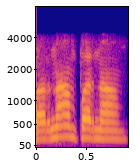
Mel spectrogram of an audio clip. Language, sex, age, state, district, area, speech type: Maithili, male, 18-30, Bihar, Darbhanga, rural, conversation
